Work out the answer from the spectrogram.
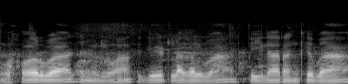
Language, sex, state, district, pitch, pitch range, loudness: Bhojpuri, male, Uttar Pradesh, Deoria, 100 Hz, 95-100 Hz, -18 LUFS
